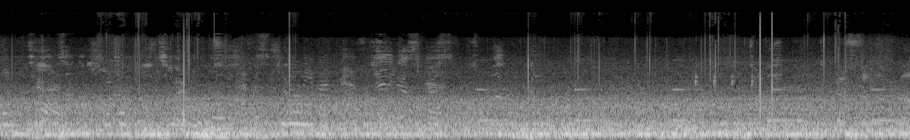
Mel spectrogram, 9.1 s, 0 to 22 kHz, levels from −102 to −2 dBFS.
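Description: A loud pop at 1.85 to 1.87 s stands out around 20 dB above the audio, with a double pop at 7.61 to 7.75 s. Each is likely a voltage pulse from a plug, switch, static or driver glitch, heard as a sharp thump over continuing sound.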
